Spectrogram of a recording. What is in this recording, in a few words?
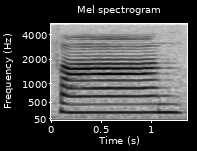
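"faan3", Cantonese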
